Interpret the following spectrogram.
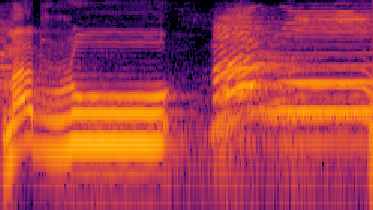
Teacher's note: را کو پر پڑھیں گے کیونکہ را پر پیش ہے، اور مشدد ہونے کی وجہ سے تھوڑا رک کر ادا کریں گے، واو مدہ، ایک الف کھینچیں گے۔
